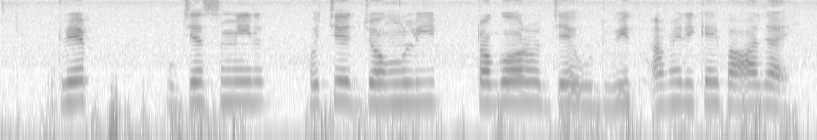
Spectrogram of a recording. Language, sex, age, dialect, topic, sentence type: Bengali, female, 25-30, Jharkhandi, agriculture, statement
